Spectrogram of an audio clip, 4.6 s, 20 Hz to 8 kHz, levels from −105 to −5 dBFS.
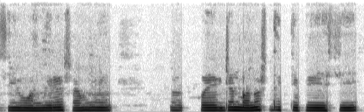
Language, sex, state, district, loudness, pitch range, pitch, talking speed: Bengali, male, Assam, Hailakandi, -14 LUFS, 175-185 Hz, 175 Hz, 90 wpm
